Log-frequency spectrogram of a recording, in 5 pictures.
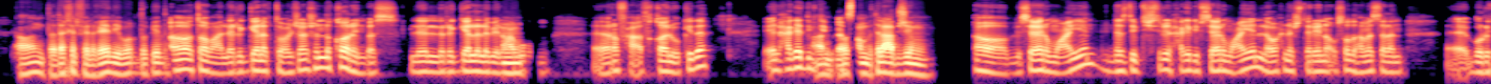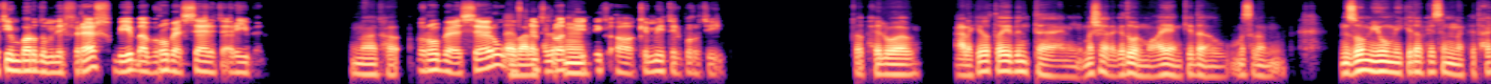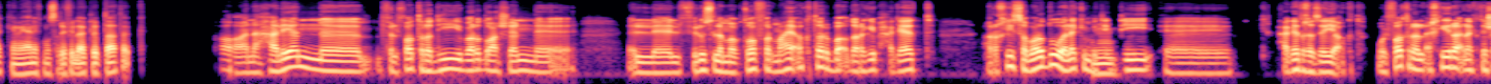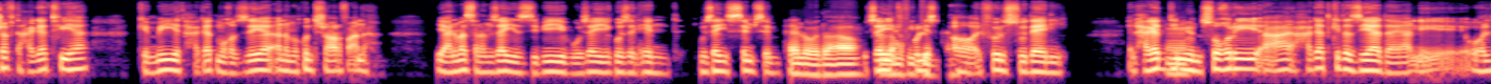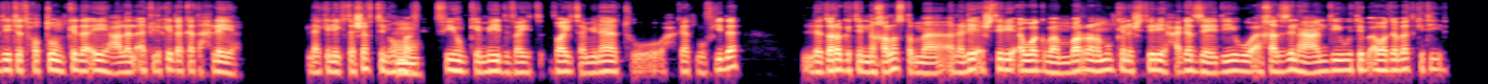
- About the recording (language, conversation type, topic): Arabic, podcast, إزاي تحافظ على أكل صحي بميزانية بسيطة؟
- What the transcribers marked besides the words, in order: tapping; in English: "GYM"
